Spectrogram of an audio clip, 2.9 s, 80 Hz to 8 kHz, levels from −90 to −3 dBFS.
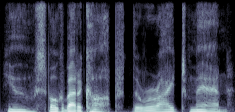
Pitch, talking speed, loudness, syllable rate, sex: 115 Hz, 145 wpm, -18 LUFS, 3.9 syllables/s, male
